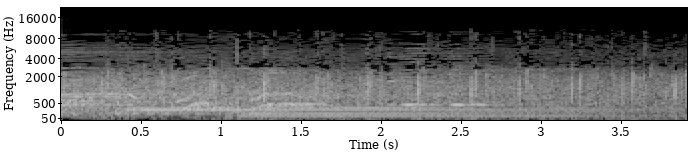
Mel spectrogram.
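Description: Audience applause for a blues musician at a live show: dense, steady clapping that thins to scattered individual claps toward the end.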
